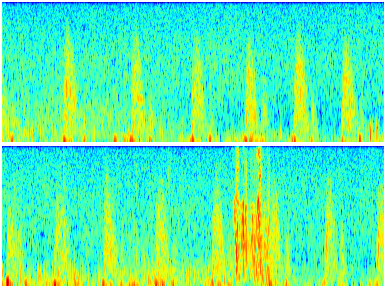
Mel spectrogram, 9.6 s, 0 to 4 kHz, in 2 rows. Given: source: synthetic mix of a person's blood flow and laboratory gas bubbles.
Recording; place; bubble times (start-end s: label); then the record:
Doppler ultrasound of blood flow; subclavian vein
7.64-8.15 s: bubbles
From the record:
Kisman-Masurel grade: 212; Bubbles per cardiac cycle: several, 3 to 8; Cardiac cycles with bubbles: 1 to 10%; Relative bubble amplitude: moderate (0.250 to 0.450); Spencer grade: 1 (occasional bubble signal discernible with the cardiac motion signal, with majority of cardiac periods free of bubbles); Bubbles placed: anywhere in the cardiac cycle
